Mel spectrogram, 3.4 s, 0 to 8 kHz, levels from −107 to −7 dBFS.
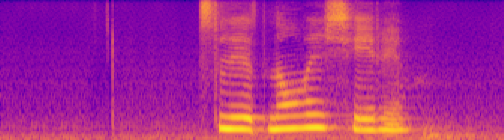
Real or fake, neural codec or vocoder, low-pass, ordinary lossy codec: fake; codec, 16 kHz, 0.5 kbps, FunCodec, trained on Chinese and English, 25 frames a second; none; none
